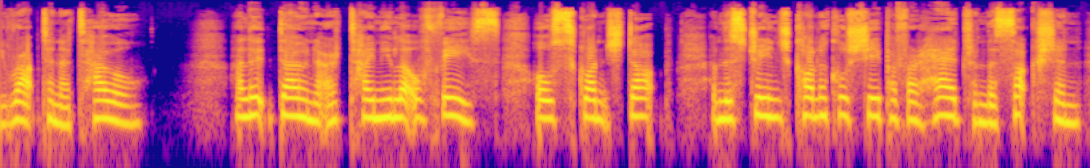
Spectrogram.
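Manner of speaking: ordinary delivery, nothing marked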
